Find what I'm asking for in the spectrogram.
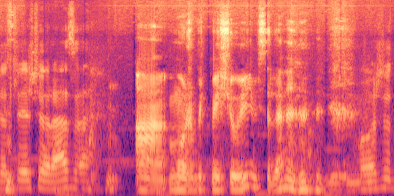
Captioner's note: cringe laugh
